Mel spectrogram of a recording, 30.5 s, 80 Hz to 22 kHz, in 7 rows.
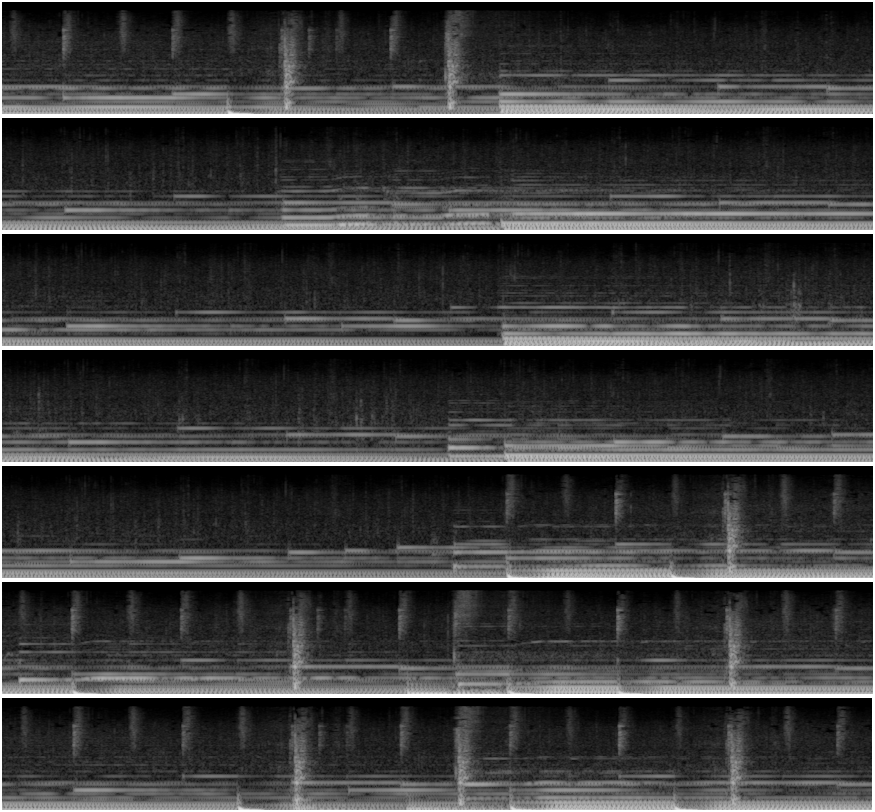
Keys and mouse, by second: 3.4 click, 5.4-9.2 drag, 14.4 click, 17.6 click, 18.8 click, 21.2 click, 22.8 click, 23.5 click, 28.9 drag.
